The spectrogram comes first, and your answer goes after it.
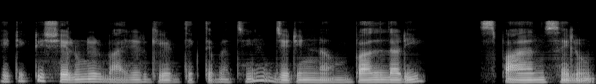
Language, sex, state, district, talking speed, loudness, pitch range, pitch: Bengali, male, Odisha, Malkangiri, 160 wpm, -24 LUFS, 105-115 Hz, 105 Hz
